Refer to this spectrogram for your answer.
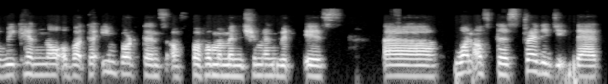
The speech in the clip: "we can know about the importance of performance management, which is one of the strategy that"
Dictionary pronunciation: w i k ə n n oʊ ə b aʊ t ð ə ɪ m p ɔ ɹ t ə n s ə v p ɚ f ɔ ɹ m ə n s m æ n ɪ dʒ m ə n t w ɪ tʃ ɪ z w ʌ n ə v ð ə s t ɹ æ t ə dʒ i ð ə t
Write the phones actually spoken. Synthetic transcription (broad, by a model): w i k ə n n oʊ ə b aʊ t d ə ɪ m p ɔ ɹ t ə n s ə f p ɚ f ɔ m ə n m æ n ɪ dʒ m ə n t w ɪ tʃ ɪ s w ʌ n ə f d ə s t ɹ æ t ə dʒ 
